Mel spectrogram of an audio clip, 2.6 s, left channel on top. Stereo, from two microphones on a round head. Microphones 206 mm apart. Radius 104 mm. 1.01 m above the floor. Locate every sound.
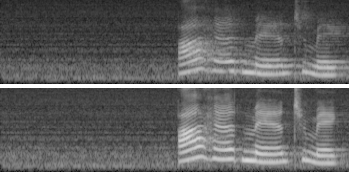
1.3 s a woman speaking: 50° right (ahead or behind), 0.8 m; by 2.5 s 55° right (ahead or behind), 0.7 m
